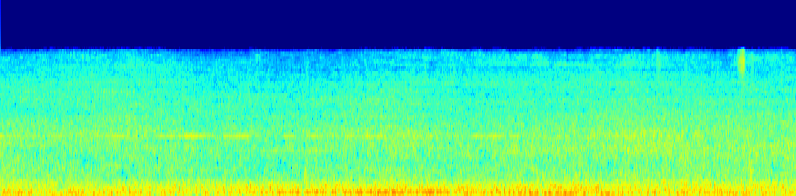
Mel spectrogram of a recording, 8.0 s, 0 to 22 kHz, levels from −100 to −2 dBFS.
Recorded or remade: recorded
